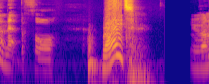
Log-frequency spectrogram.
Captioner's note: item drop on desk noise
